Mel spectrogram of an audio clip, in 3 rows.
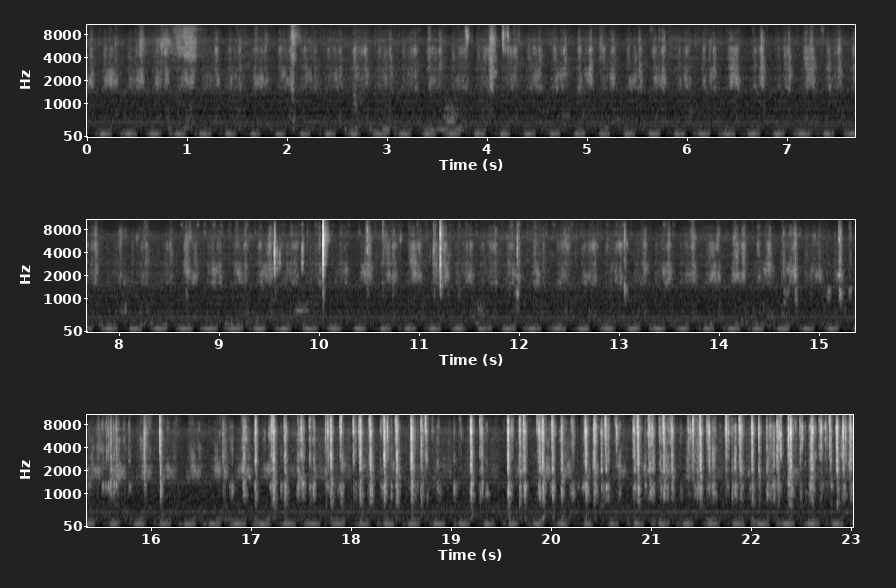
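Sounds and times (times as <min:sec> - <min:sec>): pulsing low hum: 0:00.0 - 0:23.0
keyboard typing clicks: 0:14.5 - 0:23.0
loud keyboard clack: 0:14.6 - 0:23.0.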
